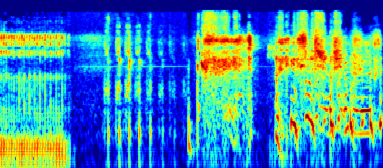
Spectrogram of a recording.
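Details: A sleeping dog snores: an opening burst of rapid pulsed rasping gives way to uneven wheezy, rattling breaths, with a long noisy exhale in the middle.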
